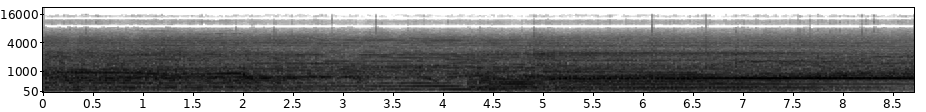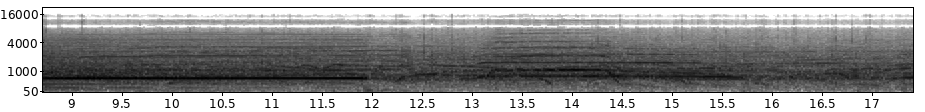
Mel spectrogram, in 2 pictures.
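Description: Electric guitar left ringing through its amplifier as the song ends, settling into one loud, steady feedback note that cuts off suddenly about twelve seconds in. After the cut the crowd cheers and whistles.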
